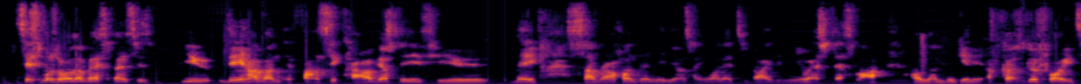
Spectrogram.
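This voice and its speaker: Music runs beneath a man speaking at medium pitch and a moderate pace, with ordinary pitch variation and big swings in loudness. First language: not English. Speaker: podcast host. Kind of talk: interview.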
